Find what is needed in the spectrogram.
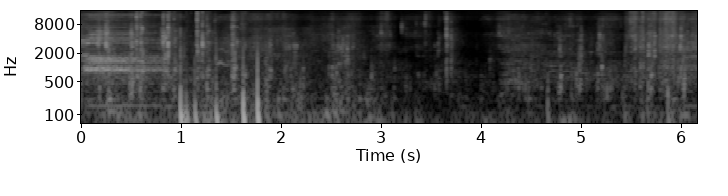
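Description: Mother dog, a golden retriever, licking and chewing at her newborn puppy's birth sac and umbilical cord as she works to free the pup after whelping, in scattered clicks, with a few dull thumps about a second in.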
